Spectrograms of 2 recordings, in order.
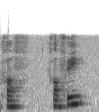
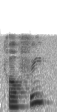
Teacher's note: the second syllable fee goes down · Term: rise and fall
